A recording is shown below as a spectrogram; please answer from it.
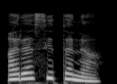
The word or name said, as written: ಅರಸುತನ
